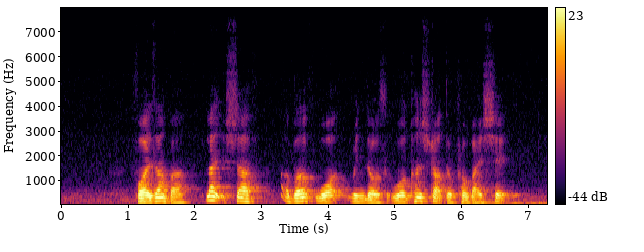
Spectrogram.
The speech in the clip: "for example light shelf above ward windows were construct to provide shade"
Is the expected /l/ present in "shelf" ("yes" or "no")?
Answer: no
